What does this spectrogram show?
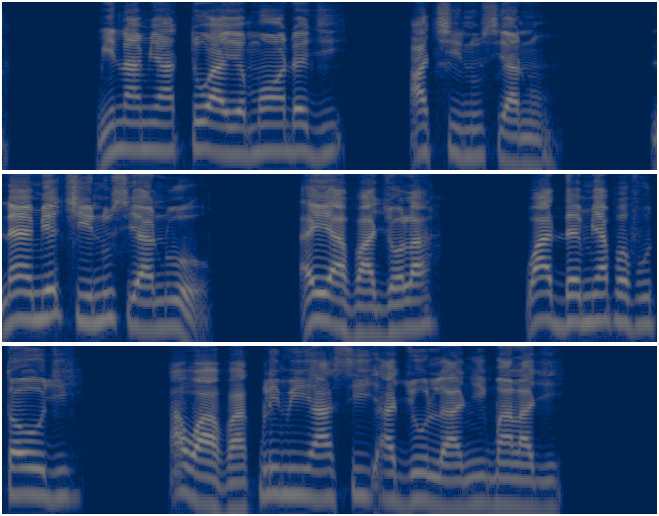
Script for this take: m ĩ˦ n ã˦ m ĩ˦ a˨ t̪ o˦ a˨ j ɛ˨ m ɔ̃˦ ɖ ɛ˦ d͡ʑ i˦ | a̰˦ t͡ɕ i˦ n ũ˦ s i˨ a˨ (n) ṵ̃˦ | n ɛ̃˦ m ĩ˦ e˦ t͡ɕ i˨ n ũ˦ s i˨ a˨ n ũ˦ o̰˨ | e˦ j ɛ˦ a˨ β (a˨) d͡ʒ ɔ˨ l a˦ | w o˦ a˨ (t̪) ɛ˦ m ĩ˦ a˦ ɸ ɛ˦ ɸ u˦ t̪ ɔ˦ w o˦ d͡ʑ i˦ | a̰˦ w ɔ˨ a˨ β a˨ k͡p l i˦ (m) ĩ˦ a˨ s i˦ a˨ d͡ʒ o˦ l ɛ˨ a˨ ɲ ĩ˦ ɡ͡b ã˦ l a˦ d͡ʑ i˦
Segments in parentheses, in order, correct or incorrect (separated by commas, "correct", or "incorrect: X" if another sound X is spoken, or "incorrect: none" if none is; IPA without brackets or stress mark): correct, correct, incorrect: d̪, correct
